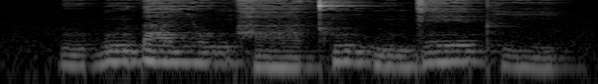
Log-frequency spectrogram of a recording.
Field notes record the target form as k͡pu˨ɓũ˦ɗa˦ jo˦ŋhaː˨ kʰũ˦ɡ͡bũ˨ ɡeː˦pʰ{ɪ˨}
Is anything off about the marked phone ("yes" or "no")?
yes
